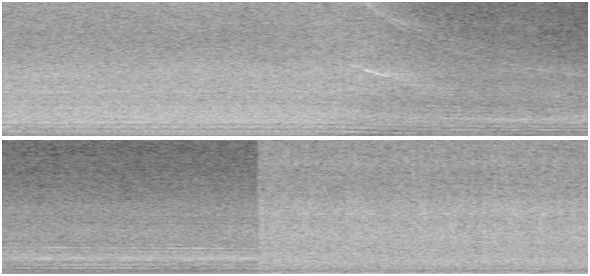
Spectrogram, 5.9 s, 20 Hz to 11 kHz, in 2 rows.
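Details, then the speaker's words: VEE080, a boosted LS drag car, has an even idle hum, but after a blip it turns choppy with irregular stumbles. It's still misfiring after a MAP sensor swap that seemed to point to a VCM scanner channel setting instead. The spark plugs are the next suspect. Unconfirmed. "uh obviously it's still misfiring which we still bring this blog so we're going to sort the plugs out hopefully that sorts it out"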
